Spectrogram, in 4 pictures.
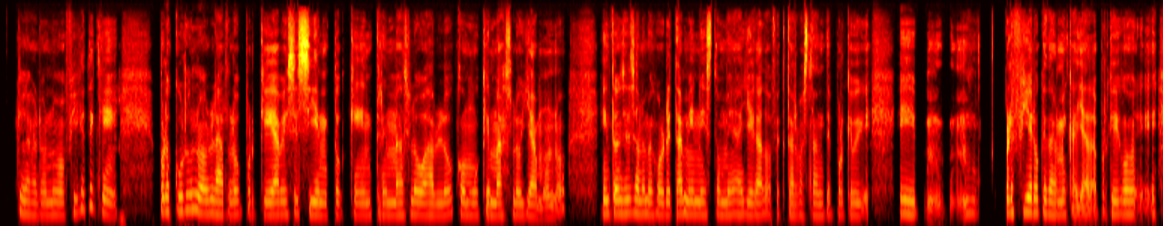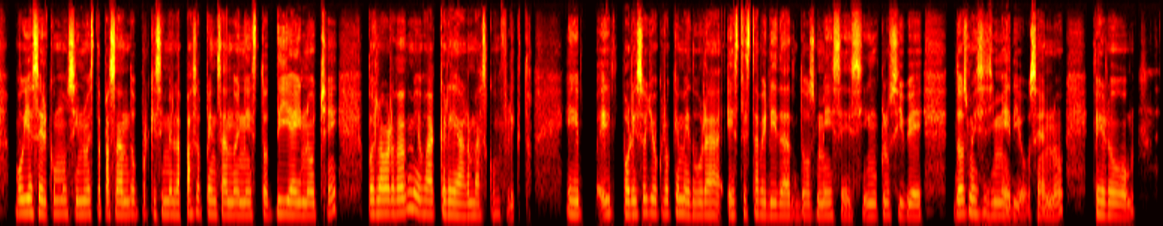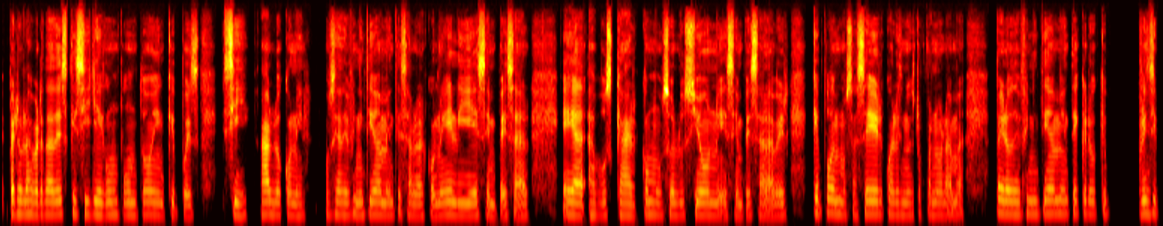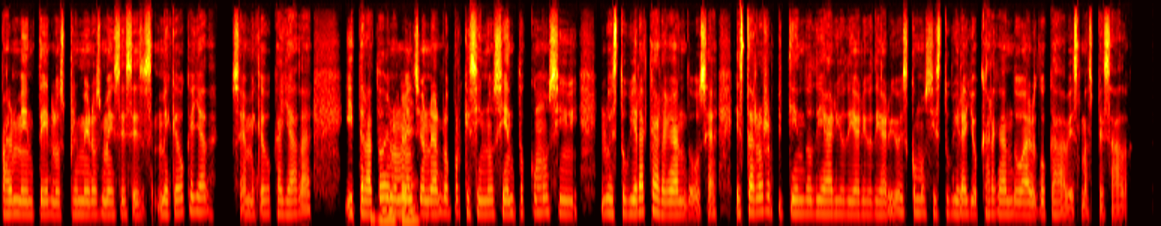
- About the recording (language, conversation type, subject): Spanish, advice, ¿Cómo puedo preservar mi estabilidad emocional cuando todo a mi alrededor es incierto?
- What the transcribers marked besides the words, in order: other background noise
